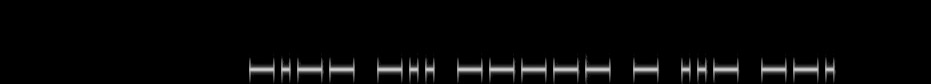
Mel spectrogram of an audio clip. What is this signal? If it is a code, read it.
Morse code, heard as a keyed tone, about 15 wpm, 700 Hz. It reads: YD0TUG
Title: DXCC-100 Call Signs - 6 Characters - Repeated 2x - 15wpm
